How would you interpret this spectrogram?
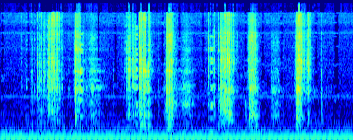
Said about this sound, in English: So we're going to cut this part down to the score line.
